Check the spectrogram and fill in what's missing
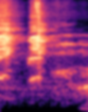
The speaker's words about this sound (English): I'm sorry about the choir of birds in the background.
